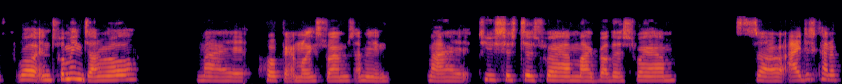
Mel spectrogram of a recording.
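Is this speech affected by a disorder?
Yes: deafness; relies on starter hand signals and strobe start lights at meets.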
